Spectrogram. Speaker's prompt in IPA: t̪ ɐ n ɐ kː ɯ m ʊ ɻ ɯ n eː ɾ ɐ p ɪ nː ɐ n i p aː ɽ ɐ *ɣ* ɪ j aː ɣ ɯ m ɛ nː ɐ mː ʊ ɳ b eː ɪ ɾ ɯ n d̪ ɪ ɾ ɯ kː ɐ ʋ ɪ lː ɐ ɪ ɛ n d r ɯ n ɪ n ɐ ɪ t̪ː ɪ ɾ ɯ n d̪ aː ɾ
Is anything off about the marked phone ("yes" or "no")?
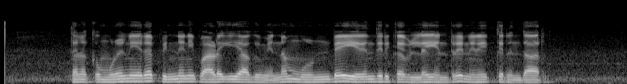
no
